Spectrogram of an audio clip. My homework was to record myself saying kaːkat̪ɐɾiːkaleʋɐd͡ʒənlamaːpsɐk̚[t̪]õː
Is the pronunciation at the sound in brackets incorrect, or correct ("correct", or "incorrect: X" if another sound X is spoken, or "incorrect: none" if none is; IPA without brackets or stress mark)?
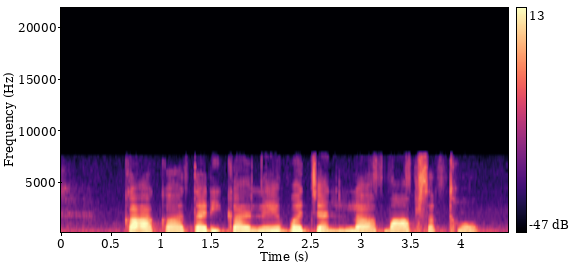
incorrect: t̪ʰ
